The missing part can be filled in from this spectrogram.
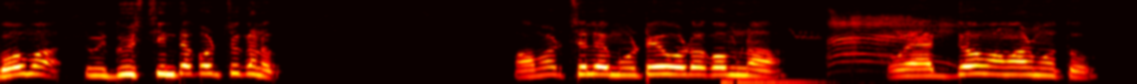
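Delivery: put-on deep elderly man voice.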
